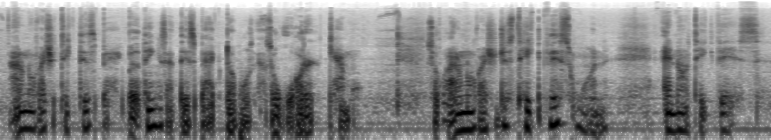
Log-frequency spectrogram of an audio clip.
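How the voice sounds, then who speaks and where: A man is whispering. Noticeable background noise can be heard behind him. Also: moderate pace. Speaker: vlogger. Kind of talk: casual vlog narration. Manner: hushed, trying to be quiet.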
